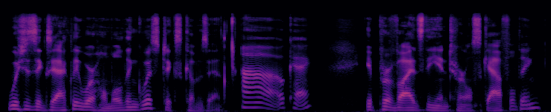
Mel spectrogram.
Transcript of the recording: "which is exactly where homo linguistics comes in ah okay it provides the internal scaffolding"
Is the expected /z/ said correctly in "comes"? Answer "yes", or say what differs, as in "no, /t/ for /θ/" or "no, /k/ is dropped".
yes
